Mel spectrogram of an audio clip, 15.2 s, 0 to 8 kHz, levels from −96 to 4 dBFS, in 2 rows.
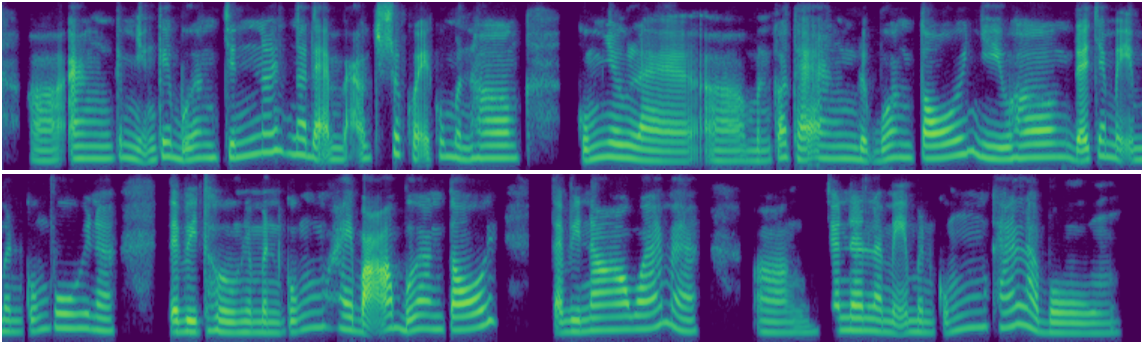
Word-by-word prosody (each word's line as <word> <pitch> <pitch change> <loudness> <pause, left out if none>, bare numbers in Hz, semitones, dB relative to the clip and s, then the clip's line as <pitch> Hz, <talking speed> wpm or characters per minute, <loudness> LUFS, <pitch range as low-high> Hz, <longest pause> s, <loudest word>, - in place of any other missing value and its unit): ờ, - - -3
ăn 215 0 +1
trong 230 -2 -6
những 190 0 -4
cái 255 - 0
bữa 215 -3 -2
ăn 230 +1 -4
chính 245 +5 -3
á, 330 - +1
nó 280 - +2
đảm 200 - +2
bảo 205 - -2
sức 300 - +3
khỏe - - +1
của 255 - -7
mình 225 -5 -4
hơn, 225 +1 +1 0.4
cũng 195 +4 -2
như 240 -2 +2
là, 175 -4 +2
ờ, 90 0 -3
mình 180 0 -8
có - - +1
thể 195 -5 +2
ăn 215 -1 -2
được 185 -3 -2
bữa 200 +5 -2
ăn 235 0 -5
tối 230 +5 +4
nhiều 220 -10 -1
hơn, 235 +2 +1
để 180 -2 +6
cho 260 +5 -3
mẹ 215 - -1
mình 200 0 -5
cũng 205 +5 -7
vui 255 -1 0
nè. 220 -3 -2 0.4
Tại 190 - +5
vì 195 0 +5
thường 190 -2 0
thì 185 - -2
mình 185 -1 -4
cũng 240 +9 -6
hay 255 -4 -1
bỏ 245 +3 +8
bữa 235 -2 -1
ăn 245 -1 -1
tối, 245 +10 +5 0.4
tại - - 0
vì 200 +1 +1
no 225 +3 +4
quá 245 +4 +1
mà, 210 -6 -2 0.3
ờ, 185 -1 -3 0.3
cho 220 - 0
nên 220 -1 +3
là 205 - +1
mẹ 180 -5 -1
mình 185 -1 -6
cũng 260 +9 -9
khá 275 +1 -3
là 305 -6 0
buồn. 175 -1 -3
220 Hz, 255 wpm, -23 LUFS, 195-245 Hz, 0.4 s, bỏ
